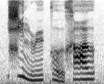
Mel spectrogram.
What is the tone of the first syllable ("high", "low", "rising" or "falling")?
falling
